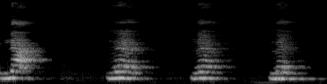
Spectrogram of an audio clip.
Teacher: நாவின் நுனி மேல்வாய் அன்னத்தின் முன்பகுதியை தொடுவதால் நகரம் பிறக்கிறது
